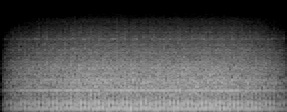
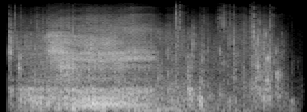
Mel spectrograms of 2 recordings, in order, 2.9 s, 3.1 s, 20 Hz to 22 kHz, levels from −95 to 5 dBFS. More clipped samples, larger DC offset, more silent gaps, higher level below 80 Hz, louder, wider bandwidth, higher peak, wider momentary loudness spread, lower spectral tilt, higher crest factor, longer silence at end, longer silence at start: neither; neither; neither; second, -46 dBFS vs -40 dBFS; second, -24 LUFS vs -19 LUFS; second, 11 kHz vs 18.5 kHz; second, -10 dBFS vs -2 dBFS; second, 7 LU vs 13 LU; first, -6 dB/octave vs -3.5 dB/octave; second, 14 dB vs 20 dB; second, 0 s vs 0.25 s; about the same, 0.05 s vs 0.05 s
